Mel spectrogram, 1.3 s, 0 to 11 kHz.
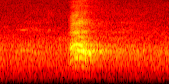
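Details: A single rasping, harsh caw from a carrion crow sitting on a power line and bowing with each call, on 18 July 2023, heard over a faint steady hiss.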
